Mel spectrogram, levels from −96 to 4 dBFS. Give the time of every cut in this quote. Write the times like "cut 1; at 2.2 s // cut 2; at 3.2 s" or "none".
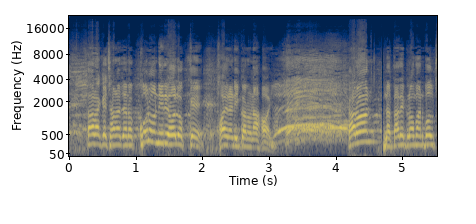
cut 1; at 4.6 s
